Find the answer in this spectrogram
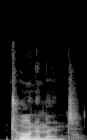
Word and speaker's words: tournament: is spelled t-o-u-r-n-a-m-e-n-t and in British English it would be tournament as From This Moment try wizard tournament has begun and in American English it would be more like tournament tournament the t-o-u-r is pronounced quite differently so it's tournament and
